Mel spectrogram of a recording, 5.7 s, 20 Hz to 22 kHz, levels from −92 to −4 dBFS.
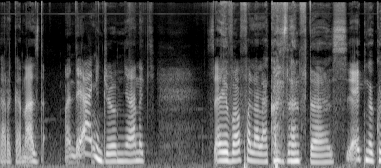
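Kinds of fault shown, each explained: Mains hum: a steady low 50 Hz tone sits well beneath the speech from the start until about 2.11 s, the power line leaking in through a ground loop or nearby transformer.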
